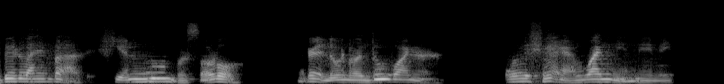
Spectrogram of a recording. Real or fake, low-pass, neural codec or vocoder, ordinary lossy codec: fake; none; codec, 16 kHz, 0.5 kbps, X-Codec, HuBERT features, trained on general audio; none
